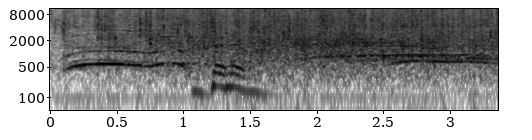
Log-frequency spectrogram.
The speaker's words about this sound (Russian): Всех защитников Отечества с 23 февраля, других мужиков неприспособленных с 23 февраля, всех аплодисменты!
